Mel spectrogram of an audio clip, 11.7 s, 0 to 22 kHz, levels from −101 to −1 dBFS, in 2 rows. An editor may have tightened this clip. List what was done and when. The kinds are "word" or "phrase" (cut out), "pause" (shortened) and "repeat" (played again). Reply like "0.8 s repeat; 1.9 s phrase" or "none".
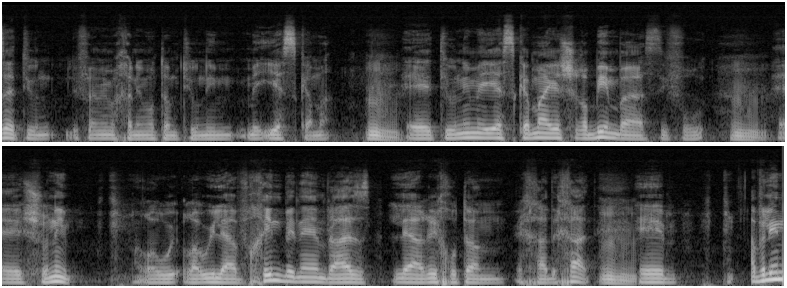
8.7 s pause; 9.7 s pause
